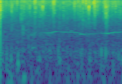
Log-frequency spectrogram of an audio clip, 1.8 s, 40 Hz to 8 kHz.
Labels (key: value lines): label: biophony
recorder: SoundTrap 500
